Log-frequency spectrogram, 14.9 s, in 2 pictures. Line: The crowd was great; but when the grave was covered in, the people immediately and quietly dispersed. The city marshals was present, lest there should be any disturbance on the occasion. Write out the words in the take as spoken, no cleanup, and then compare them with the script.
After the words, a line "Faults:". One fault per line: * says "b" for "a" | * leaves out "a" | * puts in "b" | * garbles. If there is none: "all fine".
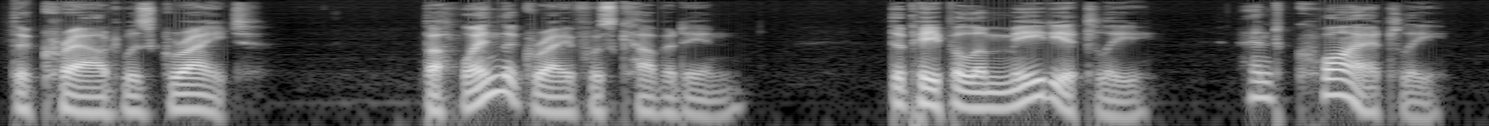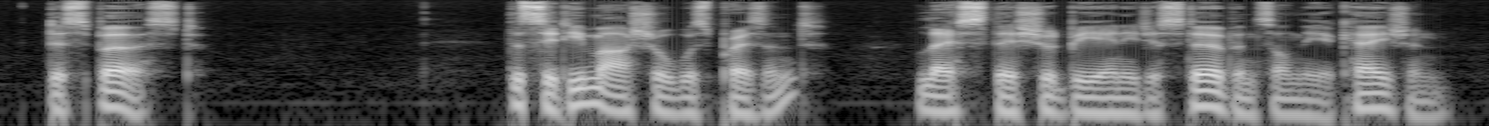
The crowd was great; but when the grave was covered in, the people immediately and quietly dispersed. The city marshal was present, lest there should be any disturbance on the occasion.
Faults:
* says "marshal" for "marshals"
